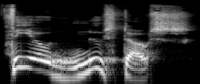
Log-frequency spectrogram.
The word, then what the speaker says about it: theopneustos: Now, the Greek word that is translated by the inspiration of God is the Greek word theopneustos.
